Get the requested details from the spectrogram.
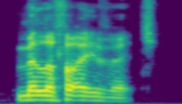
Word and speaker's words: Milivojevic: Milivojevic.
